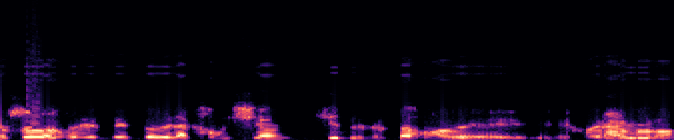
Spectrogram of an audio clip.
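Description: This man's voice sits at a fairly high pitch. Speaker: youth football coordinator. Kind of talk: interview. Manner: hesitant.

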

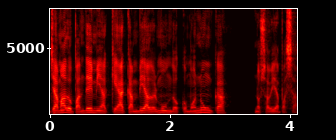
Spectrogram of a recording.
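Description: In an Argentine accent, a man with a fairly high pitch talks at a fairly slow pace, the sound dry and close with no echo on a very clean recording over a silent background. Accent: Argentine Spanish (Rioplatense). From Argentina. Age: 40s. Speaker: podcaster. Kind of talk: personal monologue.

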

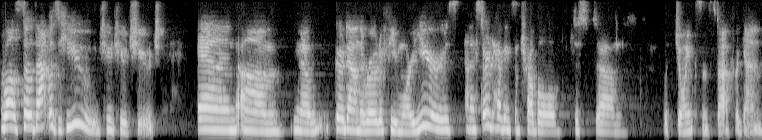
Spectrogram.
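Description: A woman's fairly high voice with an American accent, at a very slow pace. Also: ordinary pitch variation. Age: 30s. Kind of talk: interview, casual chat.

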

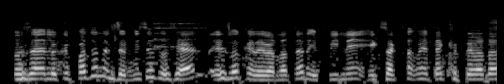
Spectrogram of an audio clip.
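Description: A woman talks fairly quickly at a fairly high pitch in a normal speaking voice. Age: 30s. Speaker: nurse and podcast host. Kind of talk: casual interview. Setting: in person recording.

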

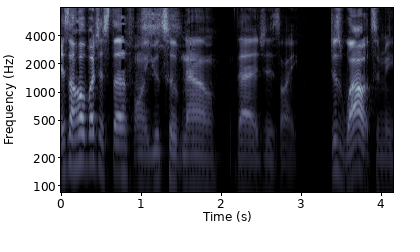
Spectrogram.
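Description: In a very clean recording with a silent background, a man speaks at a moderate pace in a plain, everyday voice, his loudness swinging widely. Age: 20s. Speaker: college radio host. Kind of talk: casual interview.

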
